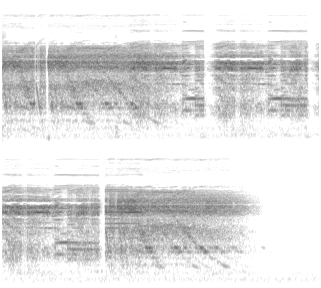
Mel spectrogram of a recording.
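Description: Electronic gun-firing sound effect from the DX Fourze Driver toy belt and its NS Magphone shoulder-gun controllers, set off by pulling the triggers. It plays as a string of long blasts, breaking briefly about two, three and four seconds in, and stops shortly before the end.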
